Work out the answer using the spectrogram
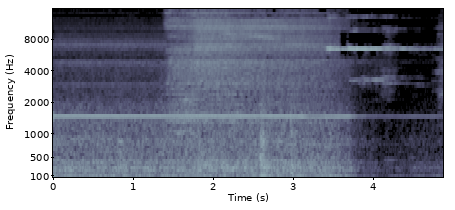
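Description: Hakone Tozan Railway electric train at a station: a steady hum, with a hiss swelling up about a second and a half in. Near the end comes a brief high squeal, the loudest part, after which the sound drops away suddenly.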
